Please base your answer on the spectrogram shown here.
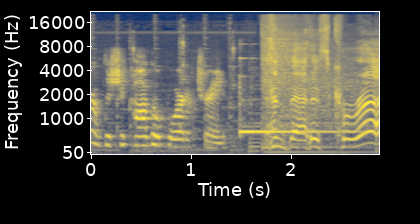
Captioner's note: tone chimes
